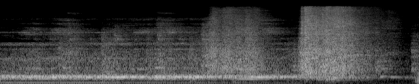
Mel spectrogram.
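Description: Steady droning music under two rushing scrapes, about two and three seconds in, the second longer and louder: a wooden dresser drawer sliding open.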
